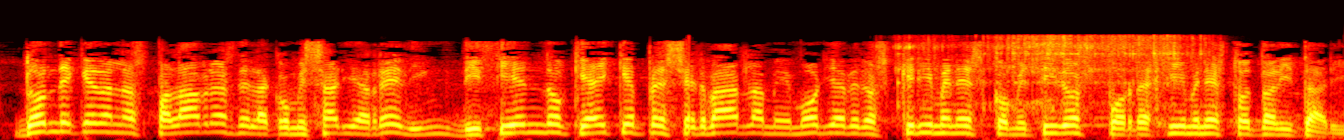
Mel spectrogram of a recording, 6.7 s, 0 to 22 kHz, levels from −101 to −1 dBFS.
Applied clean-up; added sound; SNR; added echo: none; Coin (dropping) / Glass; 11 dB; none.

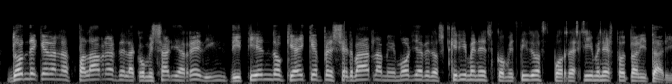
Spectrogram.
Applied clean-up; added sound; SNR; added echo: neural diffusion model UNIVERSE++.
